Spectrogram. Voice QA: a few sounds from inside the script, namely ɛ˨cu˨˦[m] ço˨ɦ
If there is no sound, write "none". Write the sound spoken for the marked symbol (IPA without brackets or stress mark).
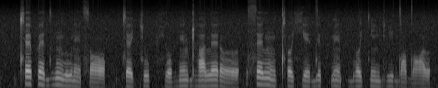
p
